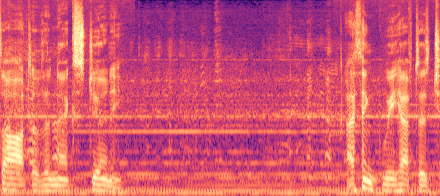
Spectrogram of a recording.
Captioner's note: laughs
